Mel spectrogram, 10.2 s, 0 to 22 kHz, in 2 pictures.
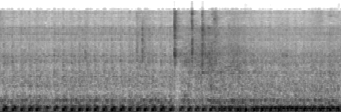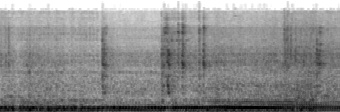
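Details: Yamaha Mio Fino 125 fuel-injected scooter that won't hold idle, before repair: slow, lumpy single-cylinder idle that hunts and struggles to keep running; idle too low and stalls, suspected faulty idle speed control (ISC) valve.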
